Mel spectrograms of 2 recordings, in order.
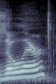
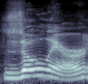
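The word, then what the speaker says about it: Xolair: ourselves for patients in the office and it's pronounced zir but it's XO x o l a i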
